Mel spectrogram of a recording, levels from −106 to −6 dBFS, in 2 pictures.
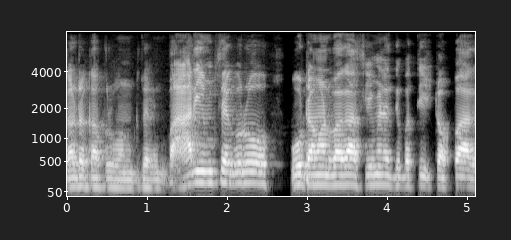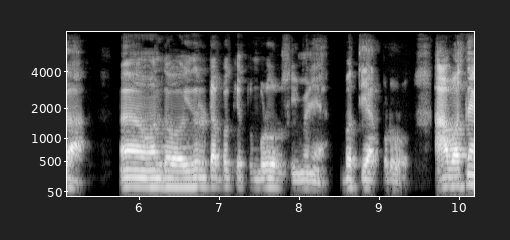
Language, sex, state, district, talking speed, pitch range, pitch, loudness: Kannada, male, Karnataka, Mysore, 125 wpm, 110-140 Hz, 125 Hz, -17 LUFS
